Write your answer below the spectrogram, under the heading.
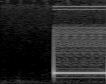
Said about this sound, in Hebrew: תענו לנו לטלפון עם איזה משפט של מצילים, והנה אנחנו מחייגים.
